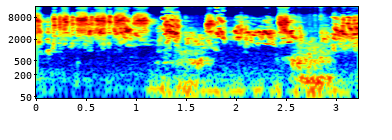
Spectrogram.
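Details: Pet budgerigars, a breeding pair, chirping in loud bursts of harsh, buzzy warbled chatter with brief whistled squeaks, nearly continuous with short dips between phrases.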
